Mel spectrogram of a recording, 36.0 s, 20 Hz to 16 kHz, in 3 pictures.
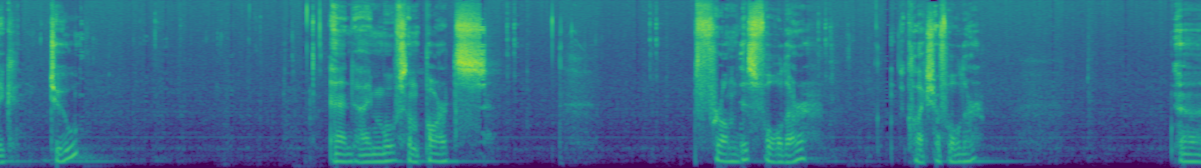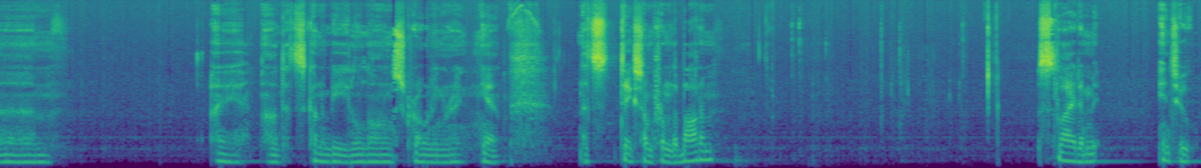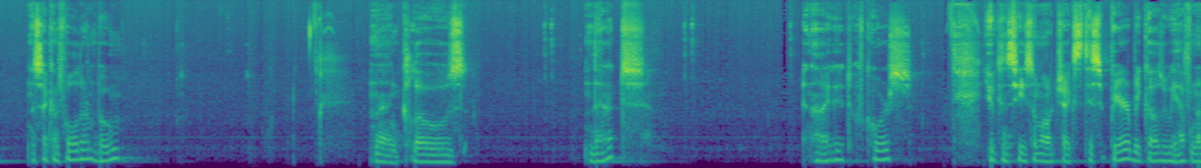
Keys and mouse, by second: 0.3-2.2 drag, 5.4 click, 6.5 click, 8.2 shift+click, 29.5 click, 30.9 click, 32.2-32.9 drag, 34.7-35.6 drag.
